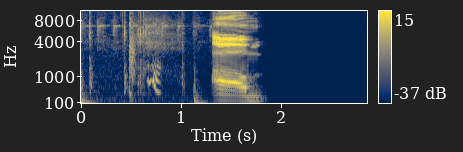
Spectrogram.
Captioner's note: laughing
